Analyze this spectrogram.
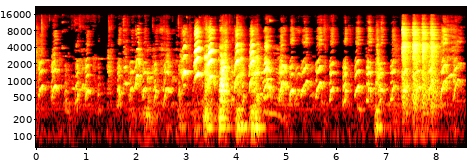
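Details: Several Saint Bernard puppies at a pet shop in Azamgarh, Uttar Pradesh, giving a busy mix of high yips, whines and short barks overlapping rapidly, with a harsh noisy burst near the end.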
